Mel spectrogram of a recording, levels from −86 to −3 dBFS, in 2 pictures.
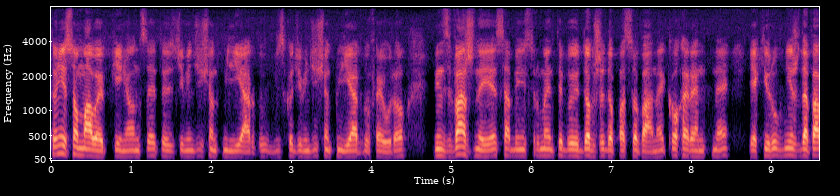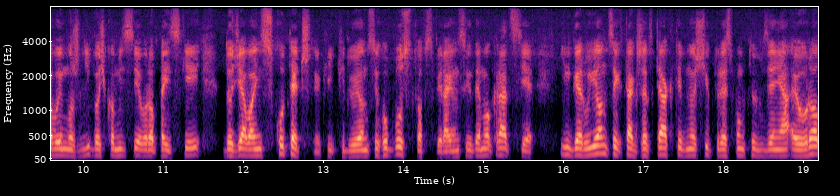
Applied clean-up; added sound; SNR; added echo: neural mask model Resemble Enhance denoiser.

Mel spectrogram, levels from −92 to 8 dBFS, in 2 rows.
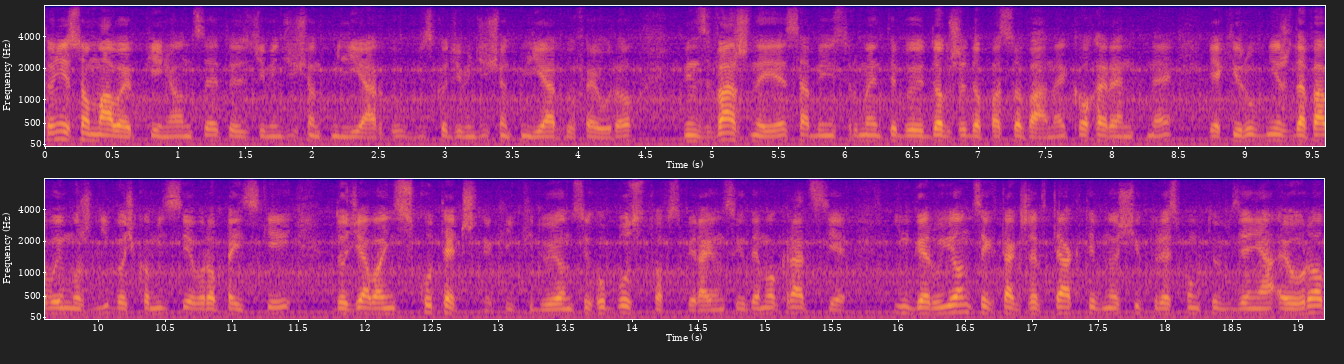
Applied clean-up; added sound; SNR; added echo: none; Bus; 13 dB; none.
